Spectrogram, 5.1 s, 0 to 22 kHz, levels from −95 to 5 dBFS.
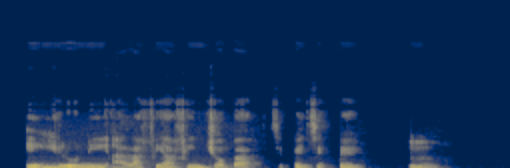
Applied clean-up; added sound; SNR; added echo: none; none; none; none.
